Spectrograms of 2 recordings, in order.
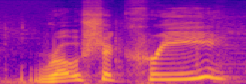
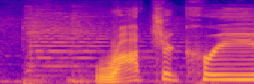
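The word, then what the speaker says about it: Roche-A-Cri: Ro a cry. Roshakree I think it's cry R O C H E- A- C R I Roachree Roshakree Roshakry I've heard of Triple State Park. I've never heard of it. Roshakry State Park we'll go with.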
